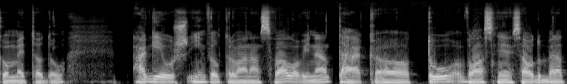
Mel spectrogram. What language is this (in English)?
Slovak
